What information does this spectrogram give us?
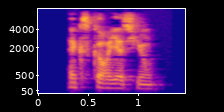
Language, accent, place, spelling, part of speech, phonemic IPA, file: French, France, Lyon, excoriation, noun, /ɛk.skɔ.ʁja.sjɔ̃/, LL-Q150 (fra)-excoriation.wav
- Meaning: excoriation (flaying of skin)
